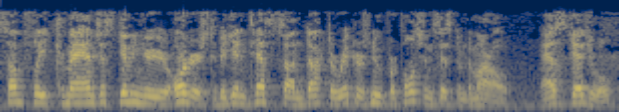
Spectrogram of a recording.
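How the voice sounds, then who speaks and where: Nosy young male sailor, respectful but cheeky, slightly high husky voice, lo-fi radio play. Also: brisk. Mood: dutiful, cheeky. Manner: deferential, cheeky. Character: eager, nosy young male navy yeoman. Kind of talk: radio drama acting. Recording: dull, lo-fi radio drama sound.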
